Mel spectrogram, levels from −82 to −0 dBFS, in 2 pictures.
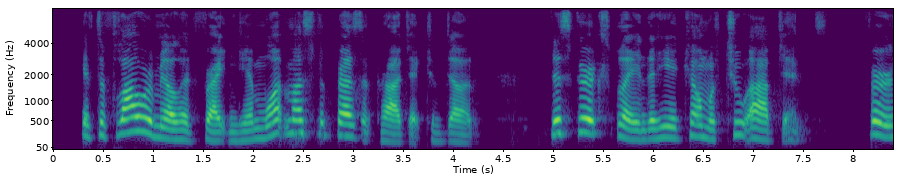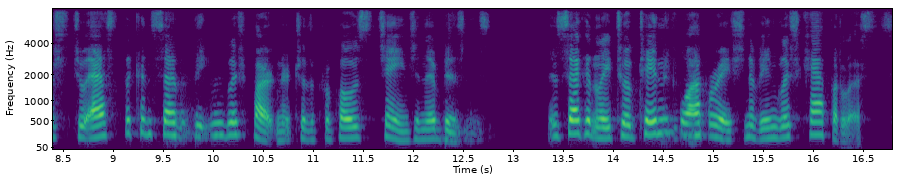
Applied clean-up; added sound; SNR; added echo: neural mask model DeepFilterNet 3.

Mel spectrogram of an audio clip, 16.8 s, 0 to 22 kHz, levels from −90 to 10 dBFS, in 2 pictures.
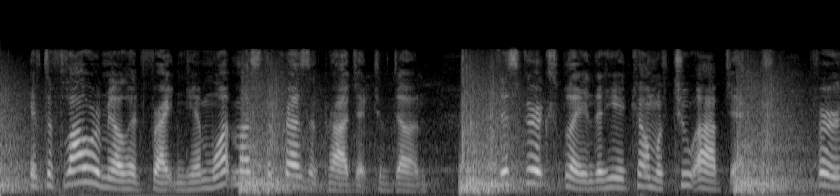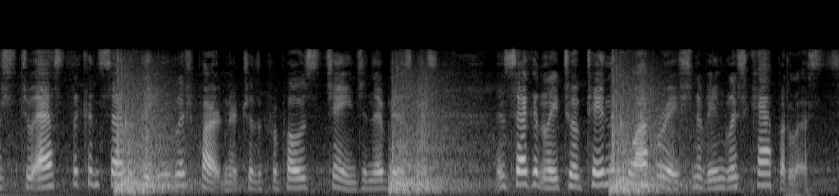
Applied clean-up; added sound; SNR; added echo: none; Fireworks; 7 dB; none.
